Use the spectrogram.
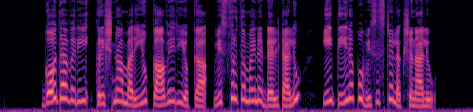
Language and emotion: Telugu, neutral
